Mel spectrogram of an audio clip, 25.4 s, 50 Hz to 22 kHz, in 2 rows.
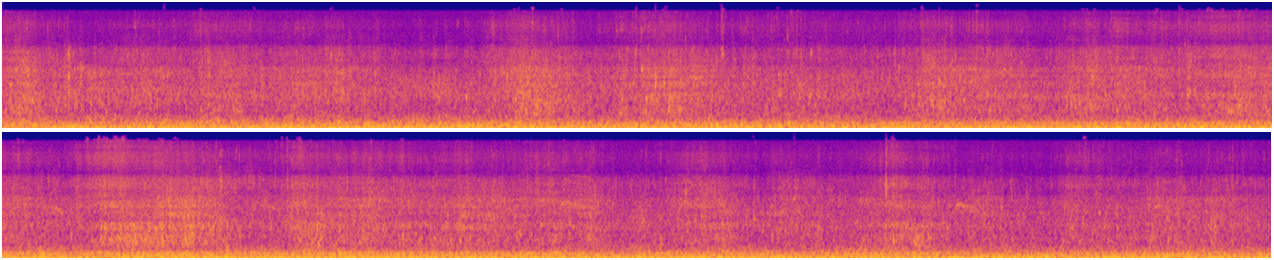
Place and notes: Norway, Oslo, Bygdoy, Sea, Waves, binaural
Norway, 4 June 2011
